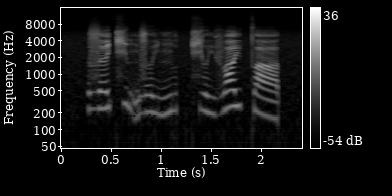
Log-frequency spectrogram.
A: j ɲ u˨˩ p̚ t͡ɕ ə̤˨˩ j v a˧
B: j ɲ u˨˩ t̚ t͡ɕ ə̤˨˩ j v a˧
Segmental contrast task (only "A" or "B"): B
